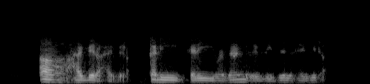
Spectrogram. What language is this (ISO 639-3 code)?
mni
